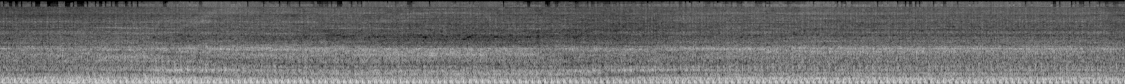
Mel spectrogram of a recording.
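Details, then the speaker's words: 2007 John Deere Z225 zero-turn single-cylinder engine after carburetor and head-gasket repair: a steady, even putter at fast idle with no misses or knocks. The smoke cleared and it ran fine. "It ran fine. The smoke cleared up."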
